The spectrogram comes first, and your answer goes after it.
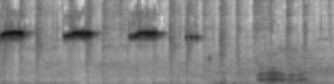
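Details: Cricket giving four short high trilled bursts about a second apart, the last one shortest, then falling silent as a muffled, lower-pitched rustling sound rises near the end.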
